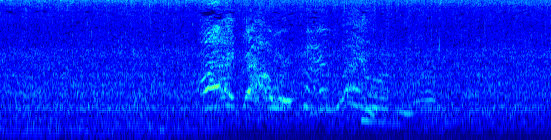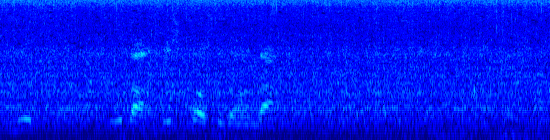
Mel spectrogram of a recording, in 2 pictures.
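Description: River water rushing steadily over a rock ledge and through shallow rapids. Faint, distant voices call out about two seconds in and again about five seconds in.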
